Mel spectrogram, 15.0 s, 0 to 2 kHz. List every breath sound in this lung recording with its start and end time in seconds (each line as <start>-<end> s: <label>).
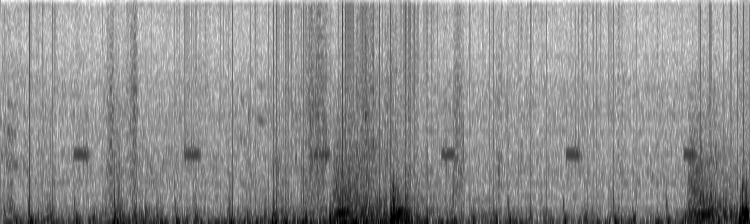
6.62-7.74 s: inhalation
7.73-8.70 s: exhalation
13.75-14.72 s: inhalation
14.72-15.00 s: exhalation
